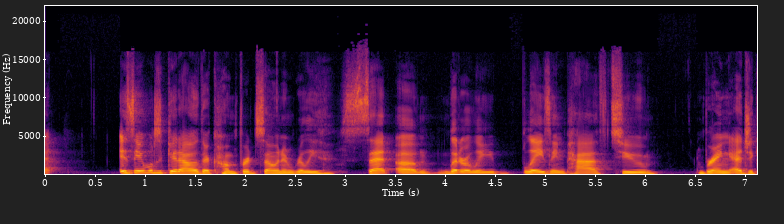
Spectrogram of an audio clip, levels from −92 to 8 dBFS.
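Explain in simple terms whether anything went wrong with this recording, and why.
Nothing went wrong with this audio, because there are no faults to hear anywhere in it.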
